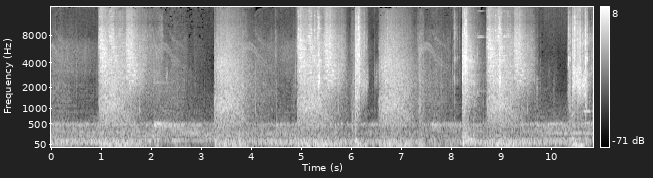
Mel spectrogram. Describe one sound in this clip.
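Gunfire bursts out in a video game firefight.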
